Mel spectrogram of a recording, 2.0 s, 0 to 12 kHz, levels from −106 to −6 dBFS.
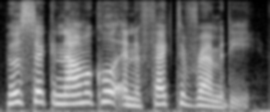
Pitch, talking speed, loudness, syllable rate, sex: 235 Hz, 150 wpm, -19 LUFS, 7.6 syllables/s, female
